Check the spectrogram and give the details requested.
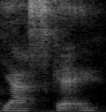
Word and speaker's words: Yasuke: do with the pronunciation it looks like it should be yasukei or yasuk but this is pronounced yasuke have you ever heard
